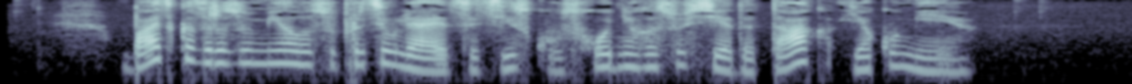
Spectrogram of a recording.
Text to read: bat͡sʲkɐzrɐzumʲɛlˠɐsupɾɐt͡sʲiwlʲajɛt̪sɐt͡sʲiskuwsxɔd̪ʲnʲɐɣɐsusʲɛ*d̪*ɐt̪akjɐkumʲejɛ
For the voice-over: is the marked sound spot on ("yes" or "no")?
yes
